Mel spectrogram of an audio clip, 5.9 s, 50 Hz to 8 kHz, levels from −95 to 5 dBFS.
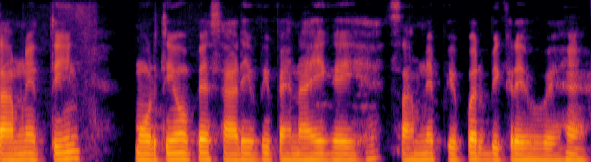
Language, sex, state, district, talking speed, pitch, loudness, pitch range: Hindi, male, Bihar, Sitamarhi, 140 wpm, 110 Hz, -21 LUFS, 110-115 Hz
